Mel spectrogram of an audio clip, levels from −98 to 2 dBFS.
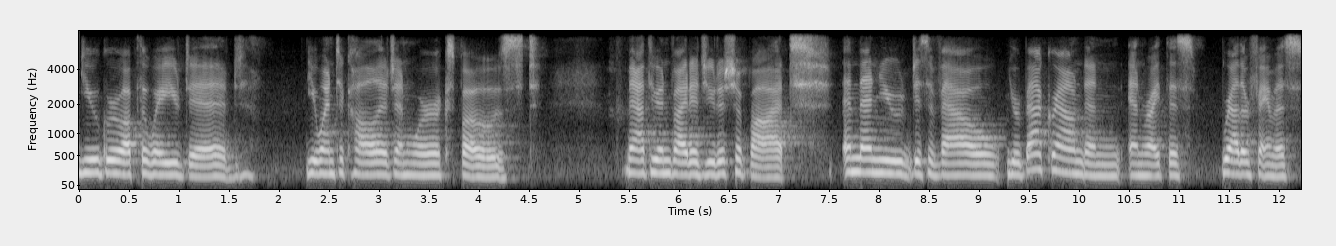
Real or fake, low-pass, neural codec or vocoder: real; 7.2 kHz; none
